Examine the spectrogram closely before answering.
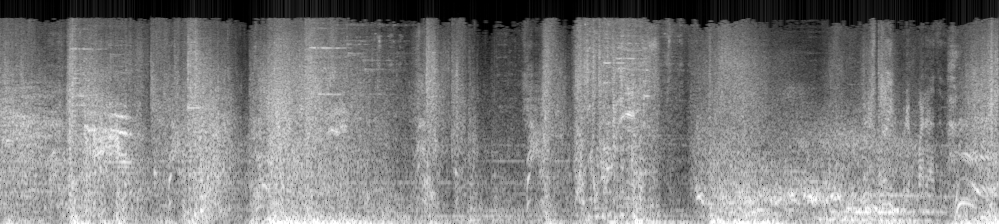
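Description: Spell effects whoosh and crackle in a video game.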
